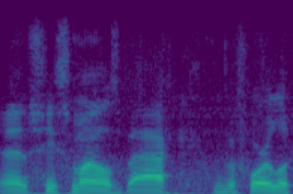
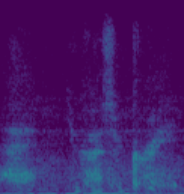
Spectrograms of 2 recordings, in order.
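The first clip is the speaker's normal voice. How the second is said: very quiet, soft, hushed whisper. The speaker voices a guard who looks over at Zoe: whisper. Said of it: "he he whispers".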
